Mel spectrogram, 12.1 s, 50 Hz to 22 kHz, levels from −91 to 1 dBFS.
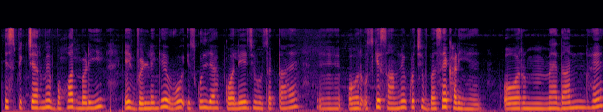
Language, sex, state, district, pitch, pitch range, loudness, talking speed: Hindi, female, Bihar, Sitamarhi, 195 Hz, 185-225 Hz, -29 LUFS, 135 wpm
